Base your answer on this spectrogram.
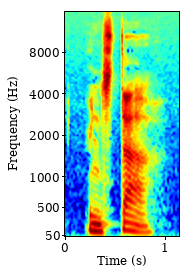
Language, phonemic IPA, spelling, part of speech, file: French, /staʁ/, star, noun, Fr-star.ogg
- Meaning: star (celebrity)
